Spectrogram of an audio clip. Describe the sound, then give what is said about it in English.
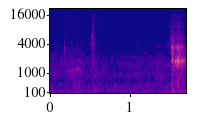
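Small plastic clicks from a fidget toy, a couple of faint taps followed by a sharper, louder clack near the end, with no one talking. “I'm just realizing it's going to be really bad audio because I keep playing with my fidget toy, so you'll just hear a lot of clicking and clacking.”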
